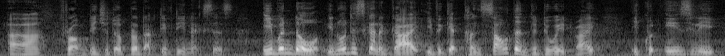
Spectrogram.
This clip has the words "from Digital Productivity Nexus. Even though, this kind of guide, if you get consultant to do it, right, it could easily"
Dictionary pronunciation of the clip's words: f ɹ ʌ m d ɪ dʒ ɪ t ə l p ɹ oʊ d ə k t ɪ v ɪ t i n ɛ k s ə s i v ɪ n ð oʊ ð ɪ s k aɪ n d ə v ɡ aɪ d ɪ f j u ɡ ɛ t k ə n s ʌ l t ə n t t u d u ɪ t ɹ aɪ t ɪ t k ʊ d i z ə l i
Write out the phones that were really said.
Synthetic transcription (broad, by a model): f ɹ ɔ m d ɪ dʒ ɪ t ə l p ɹ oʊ d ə k t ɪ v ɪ t i n ɛ k s ə s i v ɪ n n oʊ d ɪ s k aɪ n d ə ɡ aɪ ɪ f j u ɡ ɛ t k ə n s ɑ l t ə n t t u d u ɪ t ɹ aɪ t ɪ t k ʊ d i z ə l i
